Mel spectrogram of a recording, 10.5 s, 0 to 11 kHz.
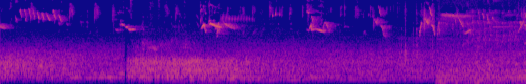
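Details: Mountain Chickadee in a backyard in the Sierra foothills, California, on 8 April, calling thin, high chips and short buzzy notes in loose bursts, with other small birds chirping and a soft background hum.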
